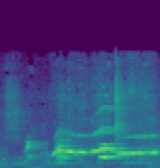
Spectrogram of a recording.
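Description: Spectators whistling: several high, wavering whistled notes that step up and down, starting about half a second in, just after a crowd chant breaks off.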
